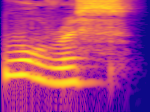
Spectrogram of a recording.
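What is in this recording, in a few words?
"walrus", English, British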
